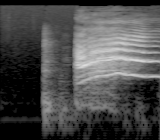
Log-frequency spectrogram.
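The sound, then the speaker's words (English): A voice imitates the Wilhelm scream: a brief breathy rasp, then a loud, strained, sustained cry that starts high and slowly sinks in pitch, with no talking around it. “Give us a try of the Wilhelm scream.”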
